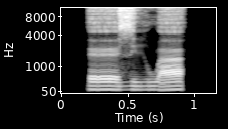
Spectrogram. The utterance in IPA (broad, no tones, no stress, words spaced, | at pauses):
ɛː ziːwa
